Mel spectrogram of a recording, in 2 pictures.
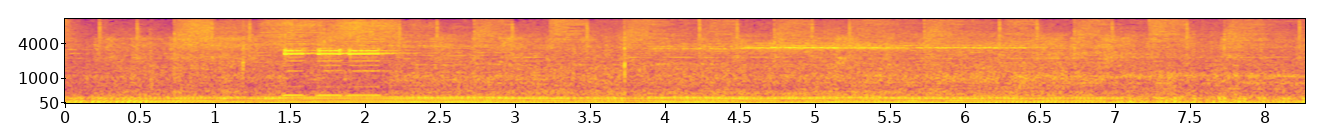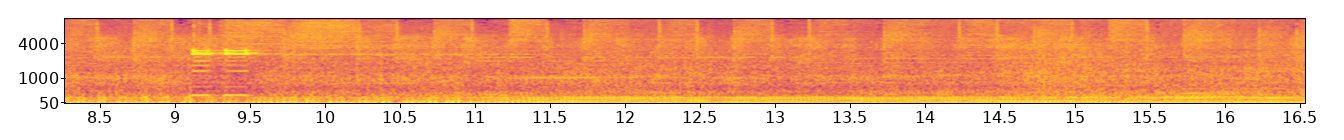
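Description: Benelli TRK 502X parallel-twin engine running at low speed in slow traffic, with two short vehicle horn honks, one about a second and a half in and one about nine seconds in. Background music plays over it.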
